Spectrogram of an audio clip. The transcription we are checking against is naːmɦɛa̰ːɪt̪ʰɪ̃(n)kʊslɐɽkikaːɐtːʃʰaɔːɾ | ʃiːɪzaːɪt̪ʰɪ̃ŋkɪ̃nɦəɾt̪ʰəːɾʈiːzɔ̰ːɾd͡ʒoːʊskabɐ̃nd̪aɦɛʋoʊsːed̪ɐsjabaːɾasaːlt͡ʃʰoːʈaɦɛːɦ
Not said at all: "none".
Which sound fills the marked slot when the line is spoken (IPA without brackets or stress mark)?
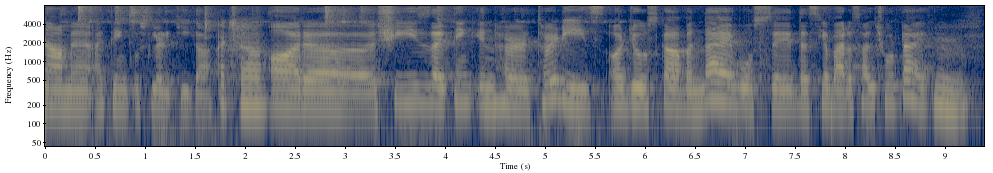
ŋ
